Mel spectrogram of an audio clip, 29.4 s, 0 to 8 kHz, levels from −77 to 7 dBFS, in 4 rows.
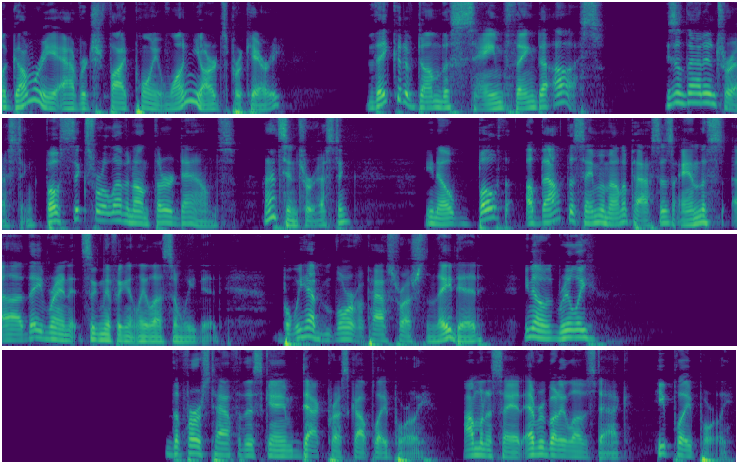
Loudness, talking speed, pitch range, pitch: -21 LUFS, 165 wpm, 105-140 Hz, 120 Hz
